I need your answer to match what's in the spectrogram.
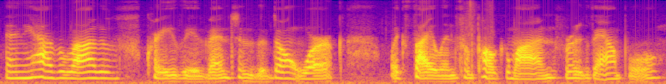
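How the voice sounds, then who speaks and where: Slow, creaky-voiced woman chatting hesitantly. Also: a little high, flat delivery, fairly bright tone, poor audio. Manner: halting, hesitant, trailing phrases. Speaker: VTuber streamer. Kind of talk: casual rambling commentary on cartoons.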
